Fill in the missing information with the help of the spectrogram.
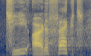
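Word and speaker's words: RTFKT: Nike, as you might know, works together with Artifact, which is spelled R-T-F-K-T, Artifact.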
